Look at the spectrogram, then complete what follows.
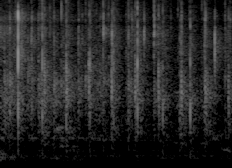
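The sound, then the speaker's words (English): A group claps steadily together for people who have stood up to join a department, a dense patter of overlapping hand claps at a lively, fairly even rhythm, moderately loud throughout with no voices heard over it. “Oh, let's clap for them.”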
